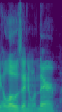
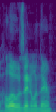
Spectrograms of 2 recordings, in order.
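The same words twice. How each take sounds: First: Said in the usual way. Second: Raised voice, calling into the woods. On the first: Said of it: "You say". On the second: Pretend. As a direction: call out to whoever is there. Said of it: "I call out to see if anyone needs help".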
